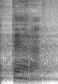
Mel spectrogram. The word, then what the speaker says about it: тера: нас 12 ноликів це великий велика літера Т читається Тера Тобто ми Пишемо 5,9 Пишемо велику літеру т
